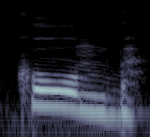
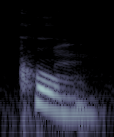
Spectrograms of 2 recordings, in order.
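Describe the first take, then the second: First: A B sound is pronounced after the M. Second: No B sound is pronounced after the M. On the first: The speaker calls it wrong. "we don't say comb" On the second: The speaker calls it right. "the B is silent. It is comb"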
